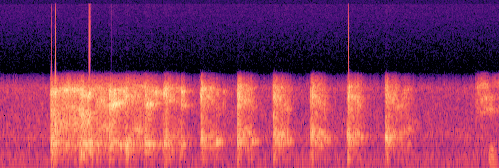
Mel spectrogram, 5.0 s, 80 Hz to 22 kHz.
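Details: Chronic smoker's cough after 55 years of smoking, described as the craziest cough ever heard and sounding almost like laughing.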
